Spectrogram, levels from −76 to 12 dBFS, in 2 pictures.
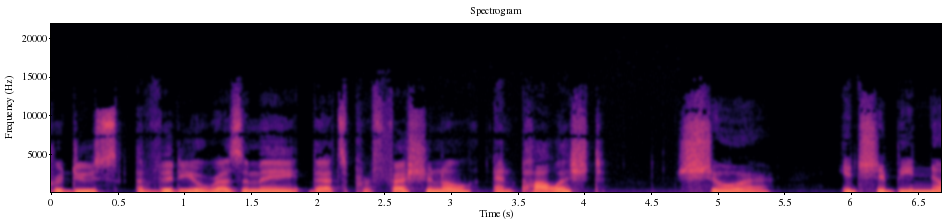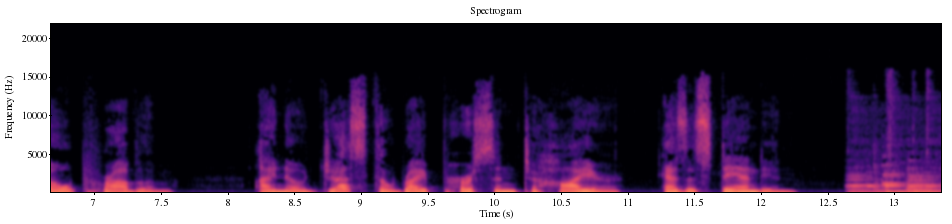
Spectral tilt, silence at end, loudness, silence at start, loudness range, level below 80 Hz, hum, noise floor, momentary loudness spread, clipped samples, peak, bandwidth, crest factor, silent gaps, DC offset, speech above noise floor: -5.5 dB/octave; 0 s; -19 LUFS; 0 s; 2 LU; -44 dBFS; none; -60 dBFS; 11 LU; under 0.1%; -2 dBFS; 15.5 kHz; 16 dB; none; under 0.1%; 42 dB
